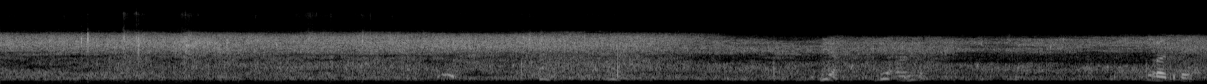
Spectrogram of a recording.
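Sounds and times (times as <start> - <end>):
water rushing: 0.0 - 12.0.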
